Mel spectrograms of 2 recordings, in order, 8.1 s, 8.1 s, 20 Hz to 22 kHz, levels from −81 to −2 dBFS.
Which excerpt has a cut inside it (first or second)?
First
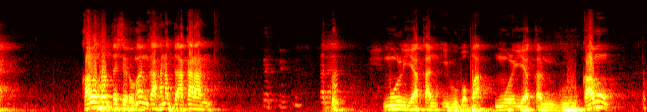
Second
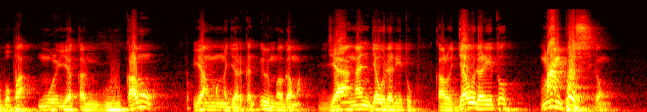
first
